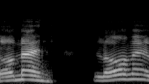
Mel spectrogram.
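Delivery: put-on flawless French accent. Someone repeats how a man quoted a film name, in perfect french accent. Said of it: "quotes it like in perfect like French accent".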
